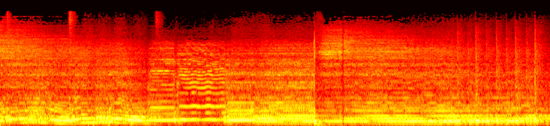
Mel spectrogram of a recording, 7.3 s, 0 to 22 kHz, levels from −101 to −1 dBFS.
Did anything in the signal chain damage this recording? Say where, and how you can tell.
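Yes. The damage happened on the network. There are two short concealed packet losses, at 2.59 to 2.63 s and at 4.55 to 4.59 s. In each, about 20 ms of audio arrived too late or not at all. The receiver's decoder covered the gap by extending the last sound it had, for about 15 ms and then 20 ms, before fading back into real audio. You hear each as a brief smear or wobble.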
